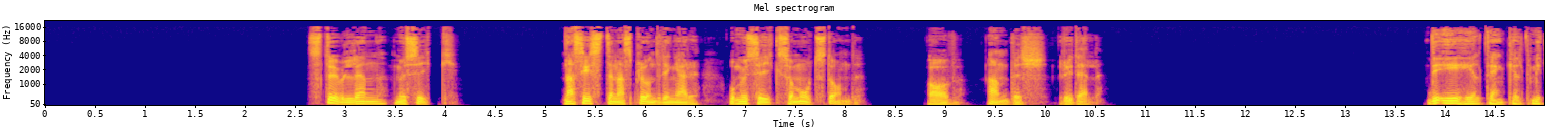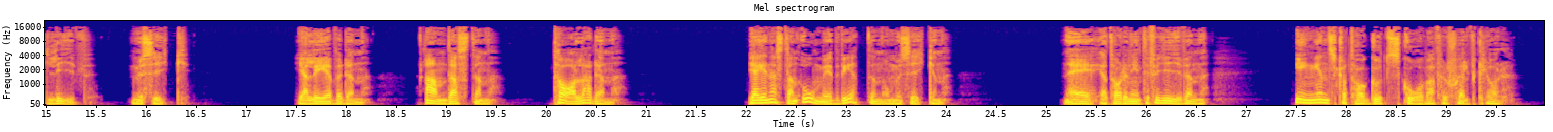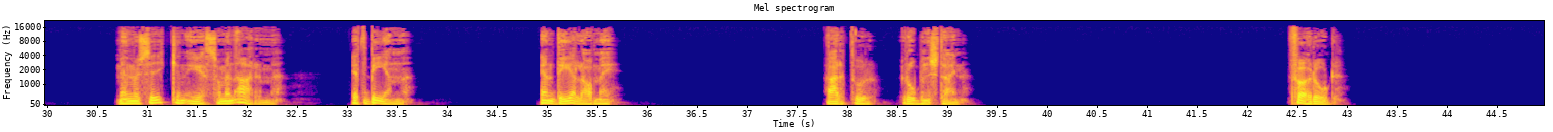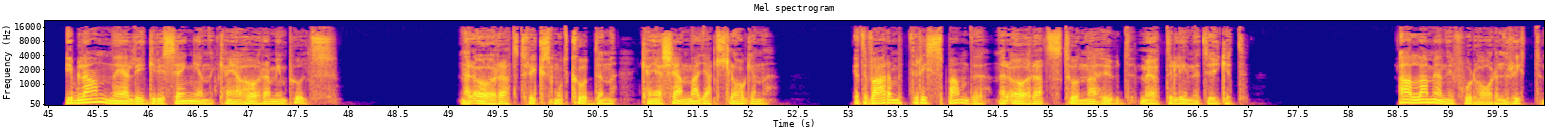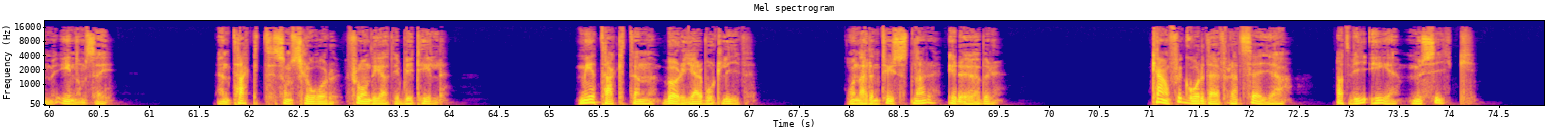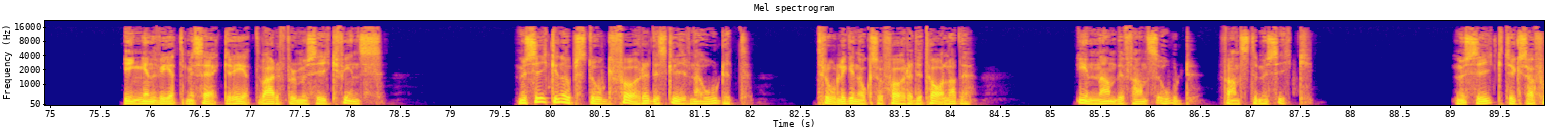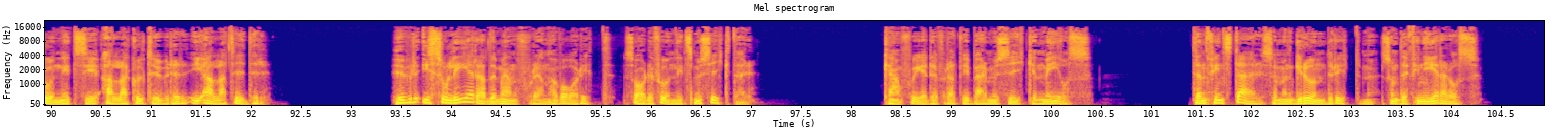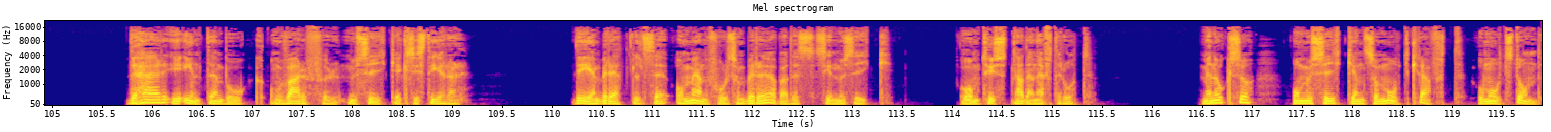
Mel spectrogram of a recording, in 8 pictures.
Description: Stulen musik : nazisternas plundringar och musik som motstånd – Ljudbok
